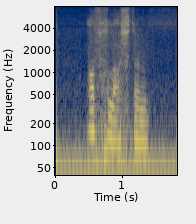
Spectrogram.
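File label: "afgelasten", Dutch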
